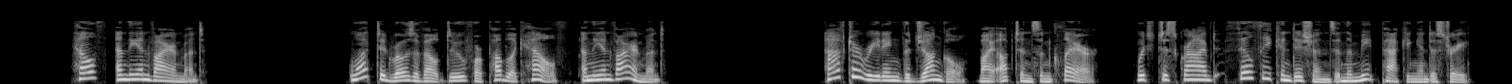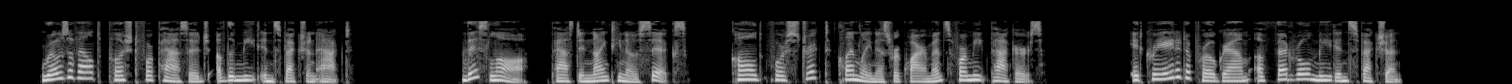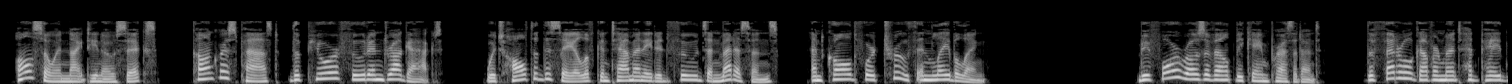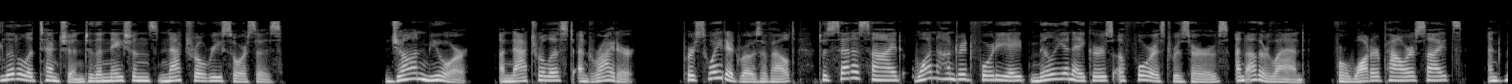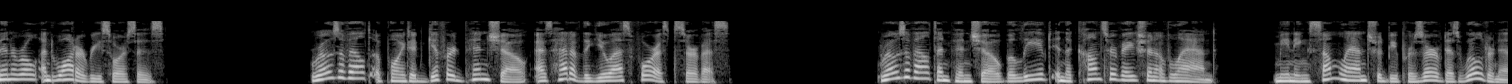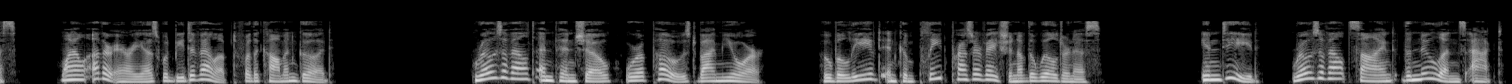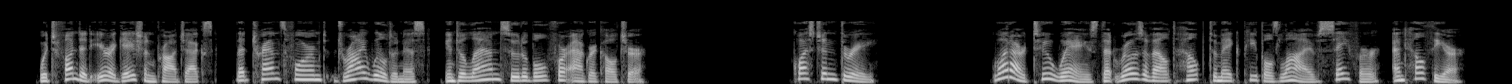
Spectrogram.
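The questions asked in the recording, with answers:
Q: What are two ways that Roosevelt helped to make people's lives safer and healthier?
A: He pushed for the Meat Inspection Act and the Pure Food and Drug Act.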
